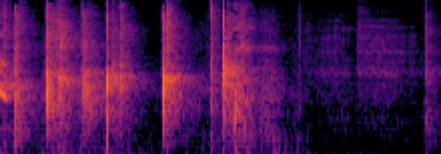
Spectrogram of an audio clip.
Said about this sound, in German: Warm, warm Applaus.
